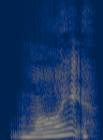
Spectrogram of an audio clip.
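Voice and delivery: lightly voiced hopeful monster; a touch of eager questioning. A narrator's reading. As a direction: lift the word with rising hope. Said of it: "said the monster, hopefully".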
